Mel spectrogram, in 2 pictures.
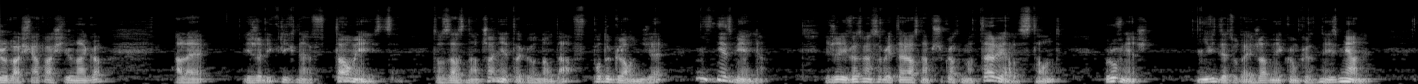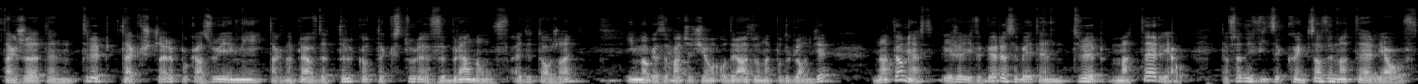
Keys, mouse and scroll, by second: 3.0 click, 4.9-7.2 drag, 10.2 click, 11.9 click, 14.6 click, 15.8 click, 16.7 click, 18.3 click, 25.1 click, 27.9 click.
